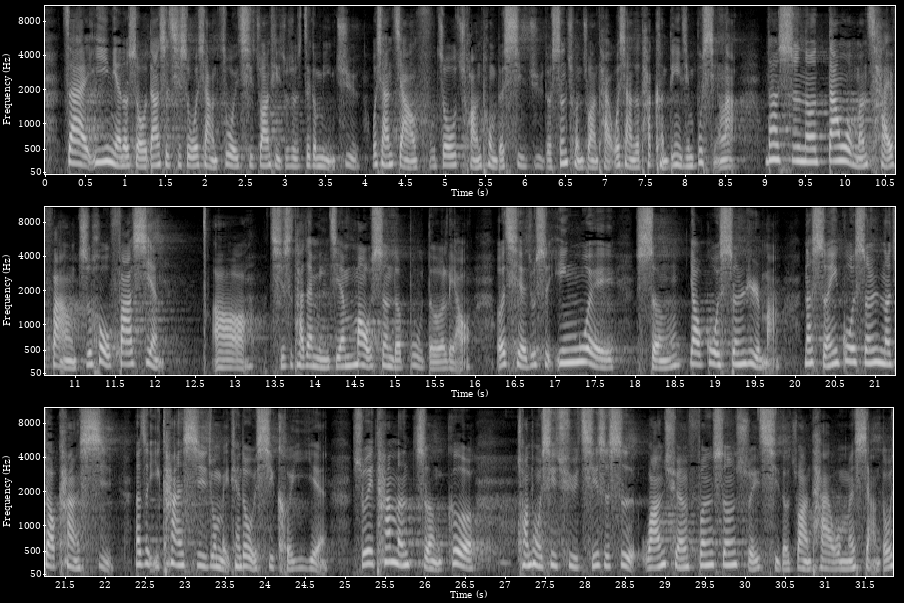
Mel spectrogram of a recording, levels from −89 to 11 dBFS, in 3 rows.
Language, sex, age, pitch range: Chinese, female, 20-39, 170-235 Hz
